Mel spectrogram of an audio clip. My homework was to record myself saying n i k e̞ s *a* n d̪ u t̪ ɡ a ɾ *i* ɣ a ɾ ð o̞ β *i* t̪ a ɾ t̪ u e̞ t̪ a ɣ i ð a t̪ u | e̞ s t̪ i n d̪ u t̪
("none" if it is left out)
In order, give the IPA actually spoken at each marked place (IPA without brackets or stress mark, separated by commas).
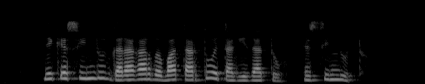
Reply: i, a, a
